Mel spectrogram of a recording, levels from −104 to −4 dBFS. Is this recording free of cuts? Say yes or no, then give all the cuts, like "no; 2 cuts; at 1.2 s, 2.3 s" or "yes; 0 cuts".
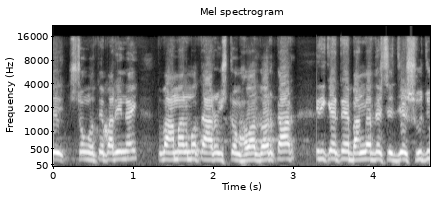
no; 1 cut; at 3.2 s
